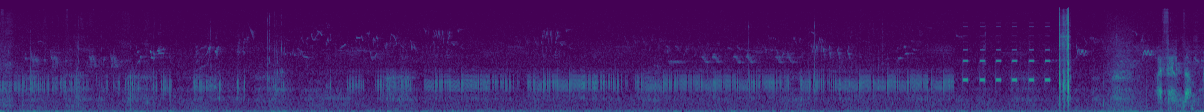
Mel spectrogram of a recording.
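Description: Faint bird chirps over a steady background hum. Near the end a mirrorless camera gives six quick, evenly spaced electronic beeps, and then its shutter fires with one sharp click, typical of a self-timer counting down to the exposure.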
